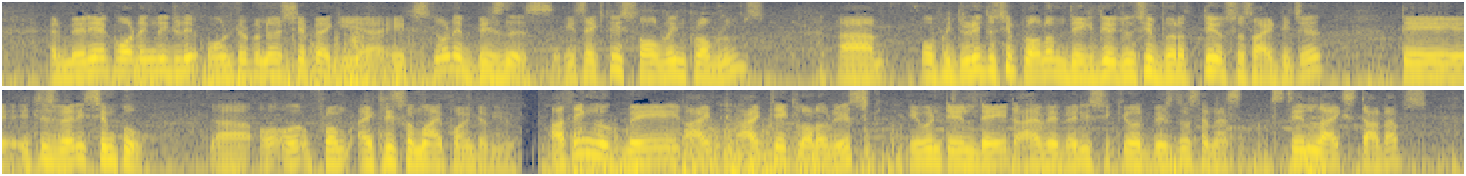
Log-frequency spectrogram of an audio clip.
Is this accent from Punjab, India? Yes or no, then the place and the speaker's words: no; Baramulla, Jammu and Kashmir, India; born there; ਮੈਂ ਕਸ਼ਮੀਰ ਤੋਂ ਇੱਕ ਬਹੁਤ ਹੀ ਛੋਟੇ ਇਲਾਕਾ ਬਾਰਾਮੂਲਾ ਹੈਗਾ, ਉੱਥੋਂ ਮੇਰੀ ਪੈਦਾਇਸ਼ ਹੋਈ ਦੀ ਹੈ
